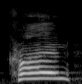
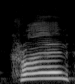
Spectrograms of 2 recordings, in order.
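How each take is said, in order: Both takes have the same delivery.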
